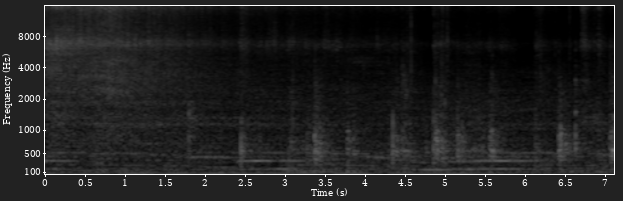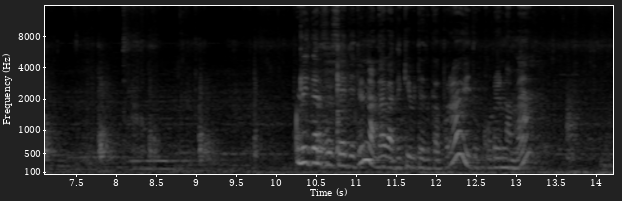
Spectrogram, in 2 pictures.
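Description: A spoon scrapes and clacks against a metal pot while stirring.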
